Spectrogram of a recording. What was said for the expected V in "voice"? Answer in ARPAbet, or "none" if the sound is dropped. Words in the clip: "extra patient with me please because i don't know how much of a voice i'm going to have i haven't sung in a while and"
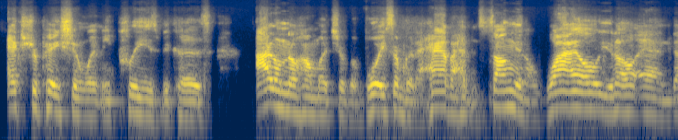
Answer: V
